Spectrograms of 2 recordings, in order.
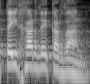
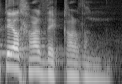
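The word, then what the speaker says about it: Teilhard de Chardin: Luego tenemos a uno de los más notables e influyentes teólogos católicos modernistas, que se llama Pierre Teilhard de Cardan. Así se pronunciaría en francés. Bueno, con un acentote más hispano, ¿verdad? O Pierre Teilhard de Cardan.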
